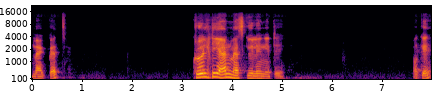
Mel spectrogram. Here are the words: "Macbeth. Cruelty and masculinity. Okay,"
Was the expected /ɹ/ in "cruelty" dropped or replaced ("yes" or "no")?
no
